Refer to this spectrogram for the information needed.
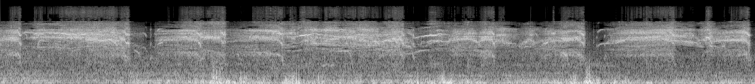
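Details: Late-afternoon peregrine falcon scene in Madrid, 30 April 2016, with the female bringing pigeon remains; loud, screechy, continuous wailing calls broken by short pauses, traffic rumble beneath.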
